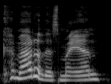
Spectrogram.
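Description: The line is read with odd, exaggerated intonation.

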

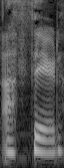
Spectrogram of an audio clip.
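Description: The c is said as th, Spain style.

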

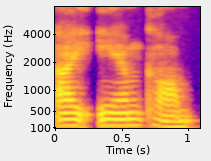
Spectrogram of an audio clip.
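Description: It is said in a calm, soothing voice.

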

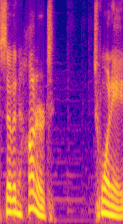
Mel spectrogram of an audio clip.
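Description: It is said in a strong Chicago accent.

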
